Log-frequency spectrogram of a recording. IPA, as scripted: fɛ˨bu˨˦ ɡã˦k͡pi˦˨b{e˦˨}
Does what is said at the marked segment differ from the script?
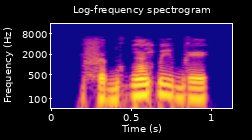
yes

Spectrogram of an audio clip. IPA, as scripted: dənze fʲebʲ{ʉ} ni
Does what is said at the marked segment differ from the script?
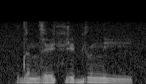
yes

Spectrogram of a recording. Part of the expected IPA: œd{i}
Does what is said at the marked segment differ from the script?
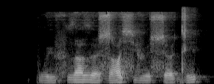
no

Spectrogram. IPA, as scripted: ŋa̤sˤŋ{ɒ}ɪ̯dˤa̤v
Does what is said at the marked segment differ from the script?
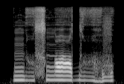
no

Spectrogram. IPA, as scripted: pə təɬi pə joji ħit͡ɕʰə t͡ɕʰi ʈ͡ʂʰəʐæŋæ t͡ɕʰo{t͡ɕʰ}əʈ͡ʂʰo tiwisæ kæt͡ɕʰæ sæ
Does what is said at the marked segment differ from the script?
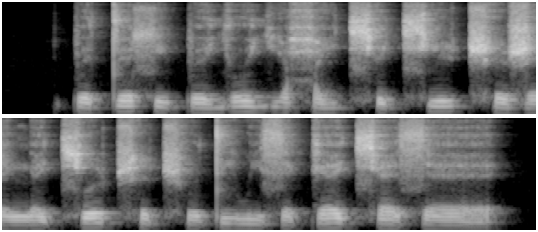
yes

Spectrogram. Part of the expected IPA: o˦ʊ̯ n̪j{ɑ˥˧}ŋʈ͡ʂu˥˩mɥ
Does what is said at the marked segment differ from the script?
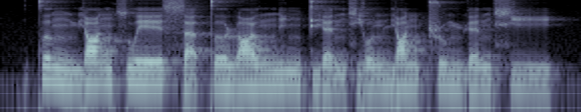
no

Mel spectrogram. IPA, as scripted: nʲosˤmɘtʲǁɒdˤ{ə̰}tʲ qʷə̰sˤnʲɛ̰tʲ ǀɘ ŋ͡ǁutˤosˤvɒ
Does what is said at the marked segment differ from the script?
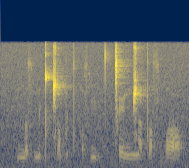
no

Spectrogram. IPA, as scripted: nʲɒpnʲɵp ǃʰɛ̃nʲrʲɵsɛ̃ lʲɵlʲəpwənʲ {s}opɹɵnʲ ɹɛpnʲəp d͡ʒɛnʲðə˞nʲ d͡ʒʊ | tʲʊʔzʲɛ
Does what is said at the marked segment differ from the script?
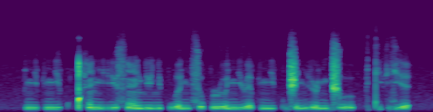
no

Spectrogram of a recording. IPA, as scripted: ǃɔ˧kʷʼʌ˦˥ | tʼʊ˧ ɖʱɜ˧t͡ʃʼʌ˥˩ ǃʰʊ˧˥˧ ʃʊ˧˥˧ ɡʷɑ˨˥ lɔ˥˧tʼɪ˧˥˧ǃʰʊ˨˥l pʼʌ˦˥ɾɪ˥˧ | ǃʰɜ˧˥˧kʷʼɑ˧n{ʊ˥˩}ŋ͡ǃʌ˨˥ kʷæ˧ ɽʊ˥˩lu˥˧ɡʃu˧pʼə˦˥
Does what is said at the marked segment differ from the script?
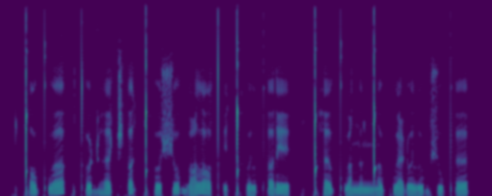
yes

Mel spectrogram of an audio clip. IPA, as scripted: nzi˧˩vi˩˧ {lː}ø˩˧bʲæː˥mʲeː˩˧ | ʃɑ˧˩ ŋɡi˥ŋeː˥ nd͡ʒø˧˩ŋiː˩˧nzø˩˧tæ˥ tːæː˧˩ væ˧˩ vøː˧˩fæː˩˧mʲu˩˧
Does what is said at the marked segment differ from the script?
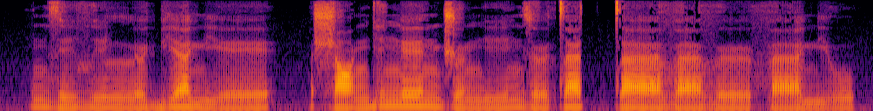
no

